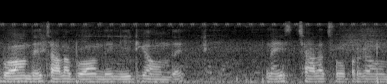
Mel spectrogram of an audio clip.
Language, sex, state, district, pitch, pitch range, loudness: Telugu, male, Andhra Pradesh, Manyam, 125 Hz, 120-130 Hz, -19 LUFS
